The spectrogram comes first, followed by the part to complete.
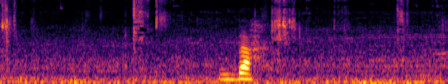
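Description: A few light, high-pitched jingling clicks over a quiet street background. A voice calls out once, briefly, about a second in.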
